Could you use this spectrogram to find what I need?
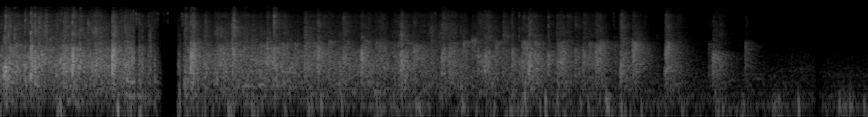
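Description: An audience claps and cheers in a large room, then the applause fades.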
